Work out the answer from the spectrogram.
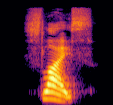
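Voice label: "slice", English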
